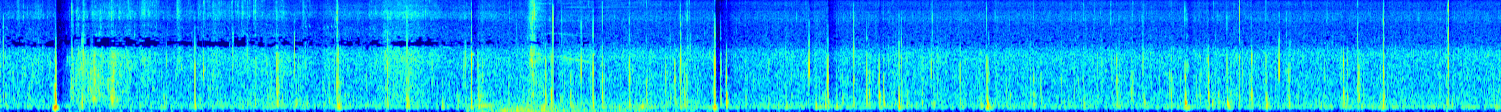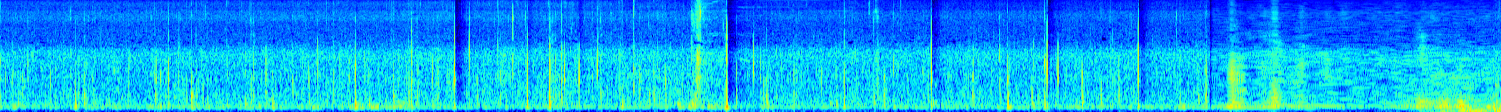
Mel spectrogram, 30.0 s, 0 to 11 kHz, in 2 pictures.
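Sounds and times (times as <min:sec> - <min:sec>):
rain falling on water: 0:00.0 - 0:27.6
sharp ticks of raindrops: 0:04.7 - 0:27.2.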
